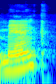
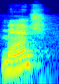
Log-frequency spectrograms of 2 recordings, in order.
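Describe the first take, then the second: First: "Mank" ending in a hard k; hard-K pronunciation. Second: "Manch" ending like Manchester's "ch"; soft-ch pronunciation. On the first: Streamer asking viewers about the name, hard-K pronunciation. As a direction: say "Mank" with a k at the end, tentatively. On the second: Streamer guessing at the viewer's name, soft-ch pronunciation. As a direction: try "Manch" with a ch at the end, questioning. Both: Shown as a demonstration. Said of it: "how do you say that Mank part".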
